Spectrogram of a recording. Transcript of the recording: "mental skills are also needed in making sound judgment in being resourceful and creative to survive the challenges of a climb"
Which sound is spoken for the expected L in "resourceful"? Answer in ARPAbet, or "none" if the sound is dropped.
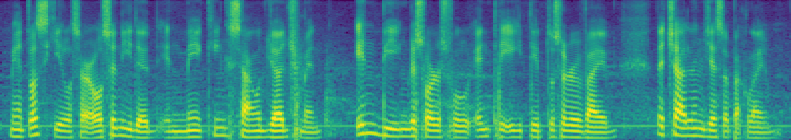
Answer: L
